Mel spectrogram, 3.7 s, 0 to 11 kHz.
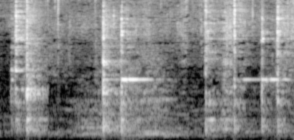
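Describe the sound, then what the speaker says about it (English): Dry nuts are sautéed in a pan, with a few close bursts of spoon scraping and light metallic clinks separated by short quiet gaps. "Now I'm putting some dry nuts in it and saute it only for 2 minutes."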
